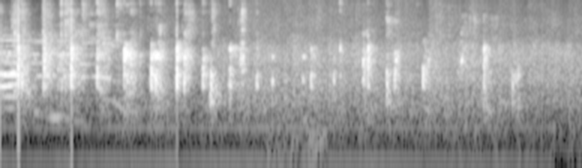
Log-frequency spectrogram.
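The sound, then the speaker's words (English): A church audience clapping to welcome a preacher, heard as many sharp, uneven handclaps that start loud and dense and gradually thin out and soften. “So on the count of three, I want you to give David Kerr a big hand as he comes to minister today.”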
